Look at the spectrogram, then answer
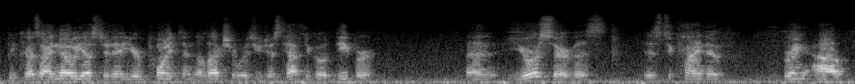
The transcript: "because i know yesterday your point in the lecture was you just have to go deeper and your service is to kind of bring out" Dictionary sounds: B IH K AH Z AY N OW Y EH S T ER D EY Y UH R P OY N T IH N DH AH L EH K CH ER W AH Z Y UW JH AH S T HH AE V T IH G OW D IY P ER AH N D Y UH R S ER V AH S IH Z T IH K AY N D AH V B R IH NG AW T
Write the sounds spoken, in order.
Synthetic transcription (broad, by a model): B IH K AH Z AY N OW Y EH S T ER D EY Y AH R P OY N T IH N DH AH L EH K CH ER W AH Z Y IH JH AH S T HH AE F T IH G OW D IY P ER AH N Y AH R S ER V AH S IH Z T IH K AY N D AH V B R IH NG AW T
